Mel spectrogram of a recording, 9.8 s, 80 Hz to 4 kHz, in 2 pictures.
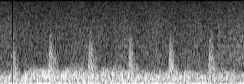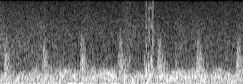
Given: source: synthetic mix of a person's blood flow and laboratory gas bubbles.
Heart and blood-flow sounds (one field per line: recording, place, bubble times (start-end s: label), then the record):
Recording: Doppler ultrasound of blood flow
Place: subclavian vein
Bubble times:
1.62-1.71 s: bubbles
7.33-7.60 s: bubbles
7.75-7.99 s: bubbles
8.38-8.44 s: bubbles
From the record:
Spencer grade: 2 (many but less than half of the cardiac periods contain bubble signals, singularly or in groups)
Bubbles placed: anywhere in the cardiac cycle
